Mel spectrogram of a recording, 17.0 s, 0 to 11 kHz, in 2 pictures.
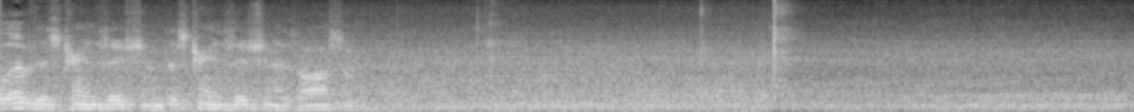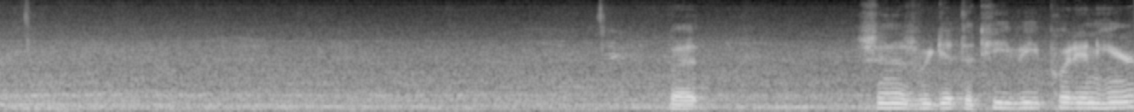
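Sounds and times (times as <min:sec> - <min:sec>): air conditioner whirring hum: 0:00.0 - 0:17.0
sharp click: 0:05.2 - 0:06.1.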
